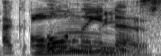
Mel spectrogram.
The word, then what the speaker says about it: onlyness: You said onlyness. like O-N-L-Y. Right. Onlyness. Okay. Yep. Rhymes with loneliness.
